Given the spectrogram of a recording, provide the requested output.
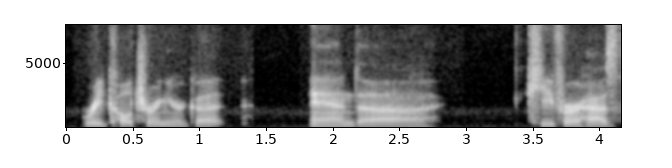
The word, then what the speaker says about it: kefir: uh i guess it's i've heard different pronunciations of it in america it's usually uh kefir but it's like kefir and it's k-e-f-i-r okay cool and uh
